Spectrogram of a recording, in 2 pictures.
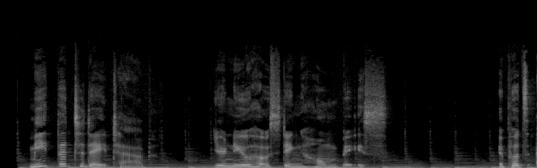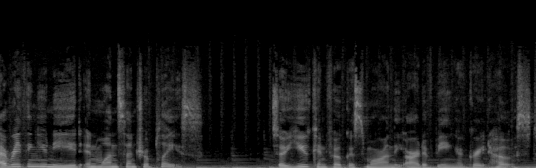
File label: Commercial, vo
